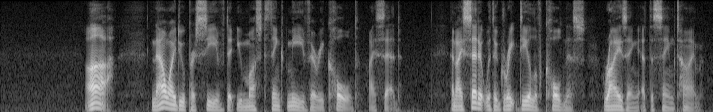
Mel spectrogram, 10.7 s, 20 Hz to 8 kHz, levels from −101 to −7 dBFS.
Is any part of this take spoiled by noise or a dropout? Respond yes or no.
no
